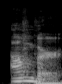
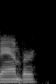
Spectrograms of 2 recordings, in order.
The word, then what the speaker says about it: umber: burnt amber shoe polish umber umber my apologies if you never watched bob ross what is wrong with you josh's accent he's got my uh my childhood accent he pronounces it amber uh no my childhood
